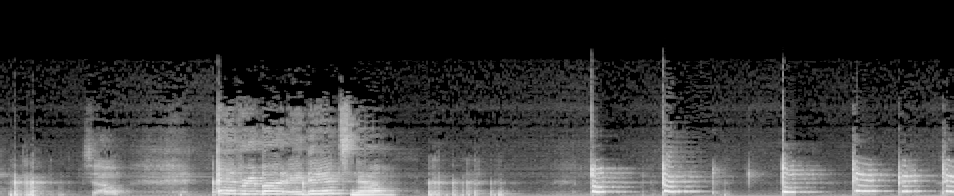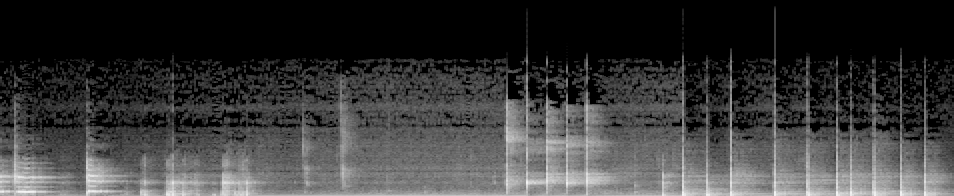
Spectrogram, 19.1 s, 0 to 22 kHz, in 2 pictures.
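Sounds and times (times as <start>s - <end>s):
steady low hum: 0.0s - 19.0s
plucked ringing notes: 5.9s - 7.2s, 16.2s - 19.0s.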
